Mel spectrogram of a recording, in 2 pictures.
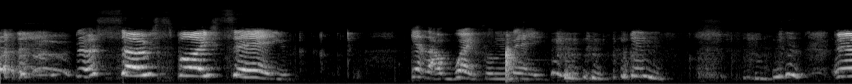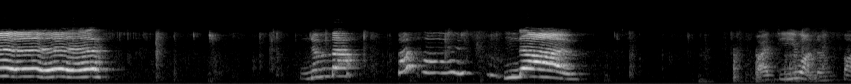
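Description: Young girls' voices giggling and squealing without words, with one held, wavering squeal about eight seconds in.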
